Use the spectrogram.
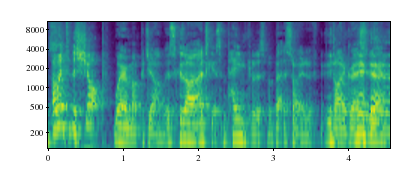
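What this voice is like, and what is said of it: Slightly congested, under-the-weather voice. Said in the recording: “I've got a bit of a cold.”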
